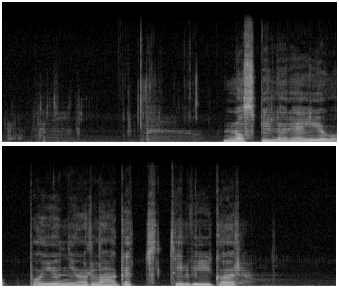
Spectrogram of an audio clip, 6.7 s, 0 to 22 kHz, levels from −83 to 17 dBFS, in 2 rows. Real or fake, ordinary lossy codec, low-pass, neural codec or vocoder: fake; none; 19.8 kHz; vocoder, 44.1 kHz, 128 mel bands every 256 samples, BigVGAN v2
